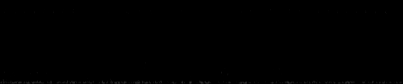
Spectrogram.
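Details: A morning cicada chorus in summer: shrill, evenly pulsed buzzing holds steady from start to finish, with faint short chirps and a low background rumble.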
